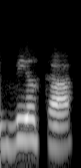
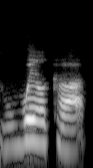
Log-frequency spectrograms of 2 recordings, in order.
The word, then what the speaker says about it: Wilka: your name is pronounced wilka I don't want to mispronounce it you can say wilka or vilka originally is pronounced wika but I like the vka thing because I'm a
